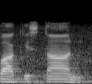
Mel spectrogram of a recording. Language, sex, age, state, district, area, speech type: Urdu, male, 18-30, Delhi, Central Delhi, urban, spontaneous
